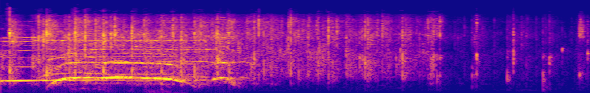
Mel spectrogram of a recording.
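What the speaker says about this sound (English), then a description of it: "Round of applause." Applause for student sport volunteer award nominees at a STAR Awards ceremony, a crowd clapping that starts strong under a sustained tone, then thins to scattered individual claps before stopping.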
